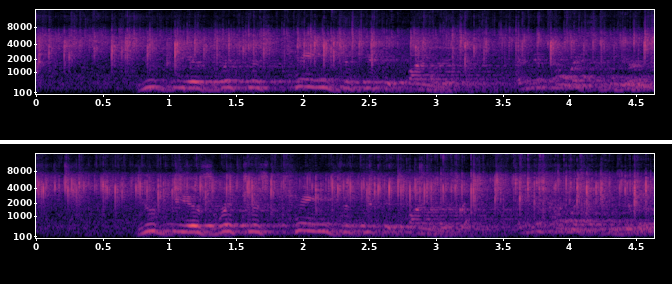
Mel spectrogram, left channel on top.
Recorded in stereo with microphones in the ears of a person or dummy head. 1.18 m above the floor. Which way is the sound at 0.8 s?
85° right.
